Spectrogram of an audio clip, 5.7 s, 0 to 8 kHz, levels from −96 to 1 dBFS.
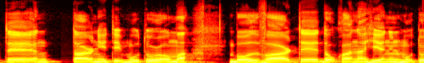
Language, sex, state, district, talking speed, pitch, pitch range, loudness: Mizo, male, Mizoram, Aizawl, 200 wpm, 110 Hz, 100-115 Hz, -14 LUFS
